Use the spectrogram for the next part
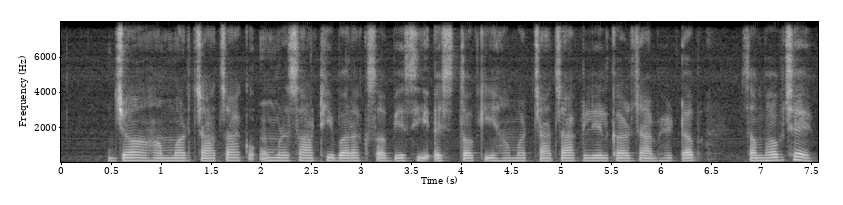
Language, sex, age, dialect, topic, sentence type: Maithili, male, 18-24, Southern/Standard, banking, statement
